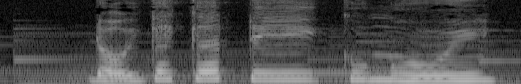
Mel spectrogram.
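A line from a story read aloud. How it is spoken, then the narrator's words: Whining. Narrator (Vietnamese): Con tủn rên rỉ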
